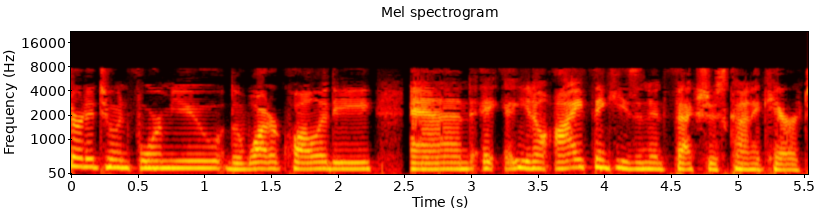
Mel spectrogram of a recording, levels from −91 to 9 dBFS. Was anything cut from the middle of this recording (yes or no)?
yes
